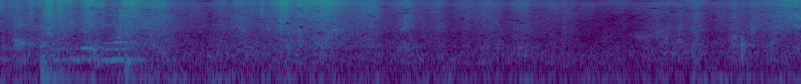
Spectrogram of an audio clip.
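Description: A word spoken near the start, then faint rustling and handling noise over a low steady hiss, fading quieter toward the middle.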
